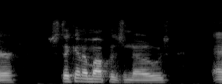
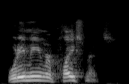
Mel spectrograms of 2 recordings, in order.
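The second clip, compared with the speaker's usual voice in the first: retold indignation, high, loud and quick; indignant challenge; 7 semitones higher, 6 dB louder, faster than usual. New Jack confronting his boss over replacements, indignant. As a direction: throw the question back, affronted.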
